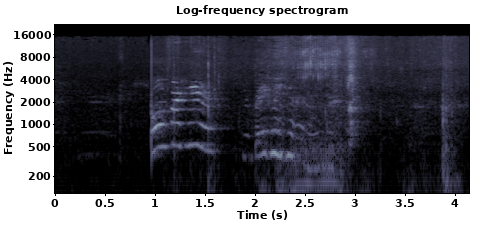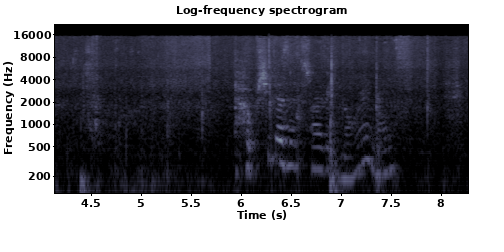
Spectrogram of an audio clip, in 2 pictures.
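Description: Newborn puppies whimper and squeal close by.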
